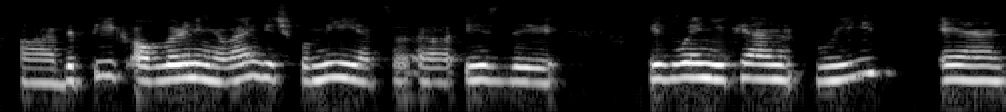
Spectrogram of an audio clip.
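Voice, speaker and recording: A woman speaks in a high pitch with a dark, mellow tone. Her intonation stays monotone and flat. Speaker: symposium speaker. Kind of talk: academic talk. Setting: video call. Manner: halting.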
